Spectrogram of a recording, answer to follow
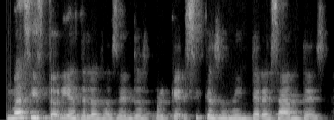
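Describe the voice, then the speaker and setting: Mellow-voiced woman interviewer in an echoey room. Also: mid-range voice, steady tone, normal speed. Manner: curious, asks follow-up questions, chuckles. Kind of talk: casual conversational interview.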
